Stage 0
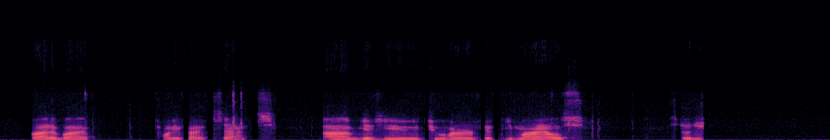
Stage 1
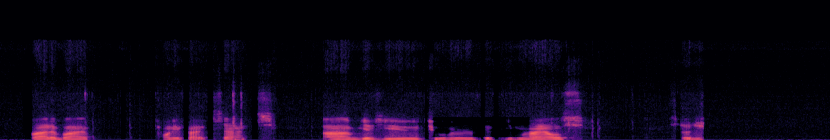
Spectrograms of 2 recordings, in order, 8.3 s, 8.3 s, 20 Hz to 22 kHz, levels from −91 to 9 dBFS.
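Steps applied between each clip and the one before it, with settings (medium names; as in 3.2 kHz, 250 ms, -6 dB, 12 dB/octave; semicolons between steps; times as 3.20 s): time-frequency box 4.32–5.30 s, 450–3700 Hz -22 dB; treble shelf 5.4 kHz +6.5 dB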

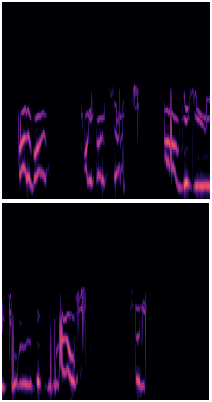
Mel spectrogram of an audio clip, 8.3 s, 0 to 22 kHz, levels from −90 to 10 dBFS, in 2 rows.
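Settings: formants replaced by sine waves; wow and flutter 94 cents; upward expansion 1.5:1, over -45 dBFS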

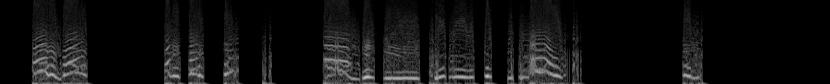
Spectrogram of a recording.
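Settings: in parallel at -1 dB: compressor with a negative ratio -35 dBFS, ratio -0.5; on the sum: bit crusher 7-bit; sliding maximum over 17 samples; trim +1.5 dB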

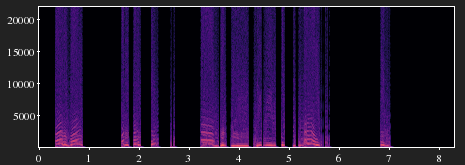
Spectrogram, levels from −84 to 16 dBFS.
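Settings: no audible change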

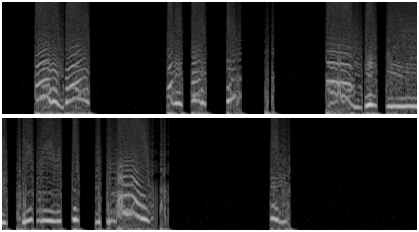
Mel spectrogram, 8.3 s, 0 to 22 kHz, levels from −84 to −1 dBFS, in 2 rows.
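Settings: added noise white -65 dBFS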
